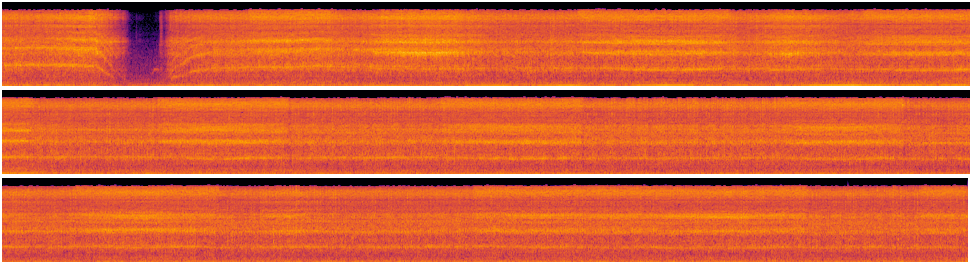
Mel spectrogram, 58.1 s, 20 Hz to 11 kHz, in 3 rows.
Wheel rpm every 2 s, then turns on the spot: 190, 70, 200, 210, 200, 190, 190, 190, 180, 180, 180, 180, 180, 180, 170, 170, 170, 170, 170, 170, 170, 160, 160, 170, 160, 160, 160, 160, 160.
none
